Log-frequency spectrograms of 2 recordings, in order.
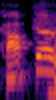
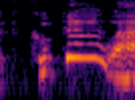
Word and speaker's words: Koepka: It's not Kopka. It's a Kupka. How do you say his name? I've heard of him. Kepka.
